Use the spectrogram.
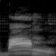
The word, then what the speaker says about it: balm: फिर BALM बाम, इसको बलम मत पढ़ना, बलम, ठीक है, बलम जी, देखिए बाम है, BALM बाम, बाम में क्या होगा, M के पहले L आया तो L साइलेंट है। BALM बाल्म नहीं पढ़ेंगे, काल्म नहीं पढ़ेंगे, ठीक है, इसको बोलेंगे बाम, काम।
